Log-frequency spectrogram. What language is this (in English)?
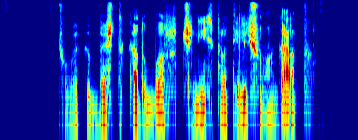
Bulgarian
